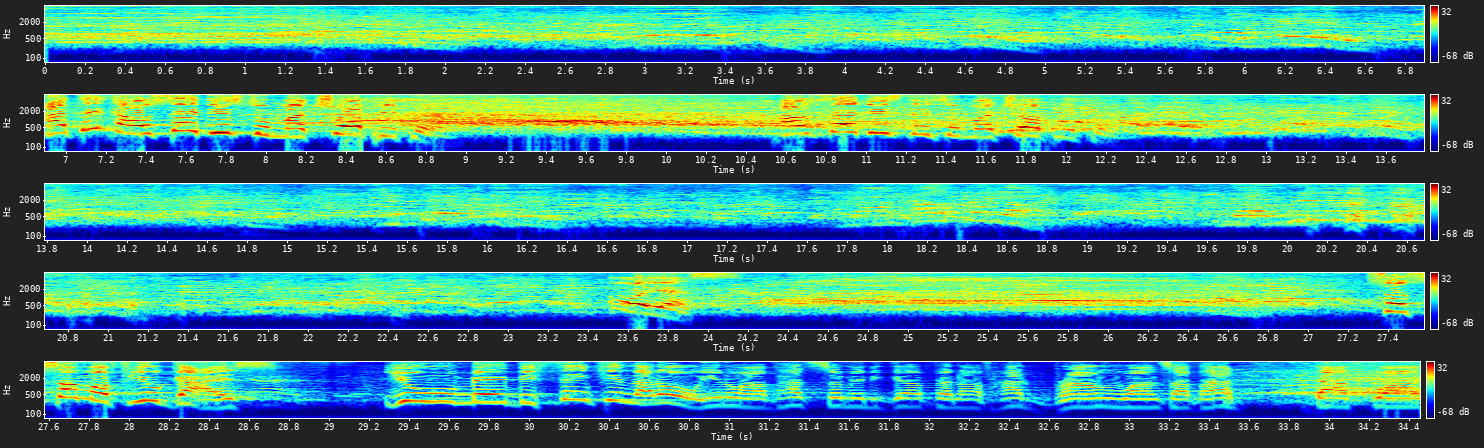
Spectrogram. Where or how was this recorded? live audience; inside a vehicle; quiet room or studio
live audience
